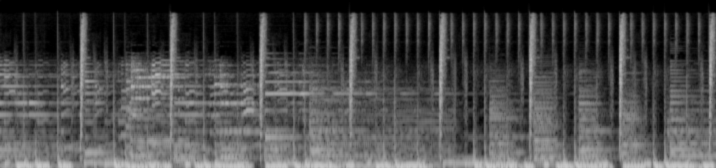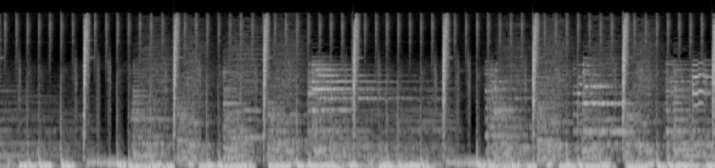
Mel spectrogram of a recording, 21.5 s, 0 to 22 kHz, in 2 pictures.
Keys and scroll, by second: 19.5 ctrl+z.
